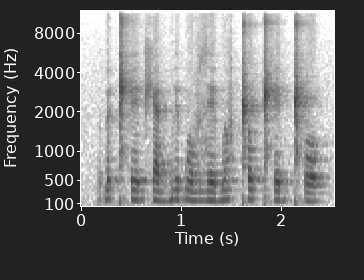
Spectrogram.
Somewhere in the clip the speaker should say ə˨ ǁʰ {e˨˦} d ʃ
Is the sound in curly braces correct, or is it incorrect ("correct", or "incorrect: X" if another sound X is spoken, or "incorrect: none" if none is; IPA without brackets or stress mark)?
correct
